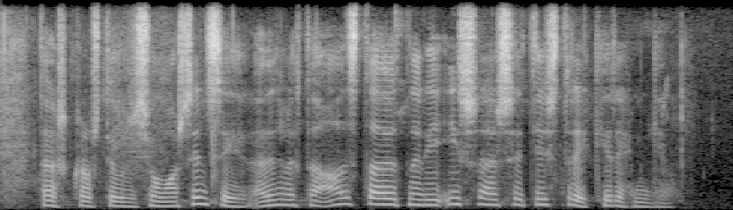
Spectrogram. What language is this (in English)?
Icelandic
